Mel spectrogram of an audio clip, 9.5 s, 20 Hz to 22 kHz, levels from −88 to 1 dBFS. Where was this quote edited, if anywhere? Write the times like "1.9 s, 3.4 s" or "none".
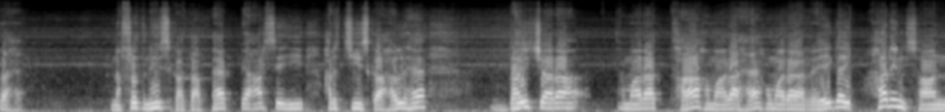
8.6 s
